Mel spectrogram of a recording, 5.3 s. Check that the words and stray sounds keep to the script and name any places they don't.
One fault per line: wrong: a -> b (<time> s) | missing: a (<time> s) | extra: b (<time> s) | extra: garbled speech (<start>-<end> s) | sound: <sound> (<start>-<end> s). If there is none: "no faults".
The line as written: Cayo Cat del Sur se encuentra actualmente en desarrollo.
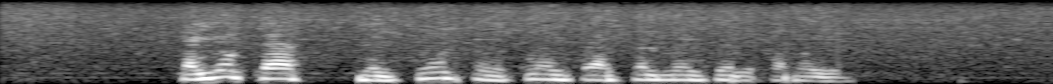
no faults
